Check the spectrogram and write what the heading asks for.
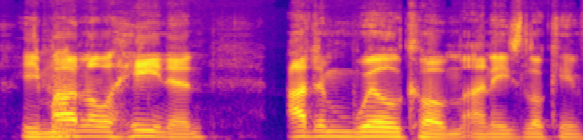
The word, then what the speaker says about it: Heenan: don't want to and cardinal heeman he men said it wrong heenan adam wilcome and he's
